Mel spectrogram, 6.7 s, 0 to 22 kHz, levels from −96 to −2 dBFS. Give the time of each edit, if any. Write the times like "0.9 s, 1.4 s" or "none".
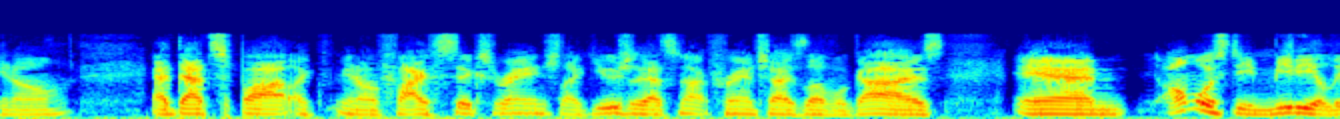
none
